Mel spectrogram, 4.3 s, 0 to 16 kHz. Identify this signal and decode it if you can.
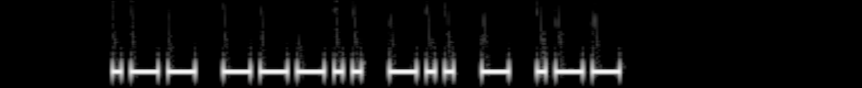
Morse code, heard as a keyed tone, about 24 wpm, 700 Hz. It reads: W8DTW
